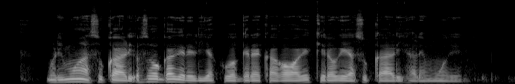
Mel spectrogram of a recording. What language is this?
Kikuyu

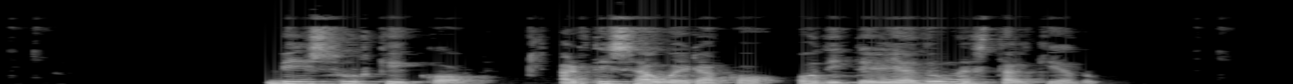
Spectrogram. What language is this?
Basque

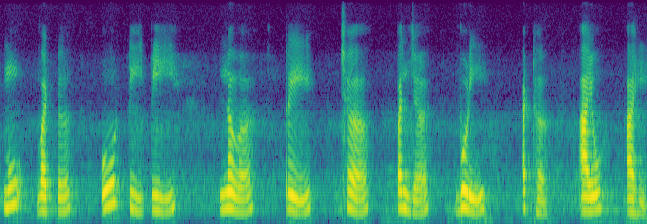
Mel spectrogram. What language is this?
Sindhi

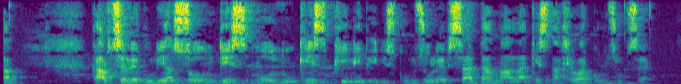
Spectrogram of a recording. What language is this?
Georgian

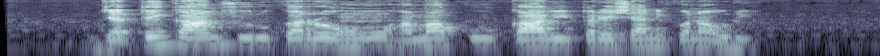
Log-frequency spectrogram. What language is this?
Gurgula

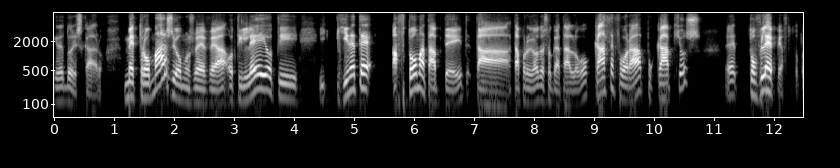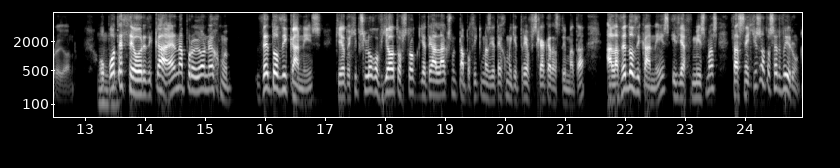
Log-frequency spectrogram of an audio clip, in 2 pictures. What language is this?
Greek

